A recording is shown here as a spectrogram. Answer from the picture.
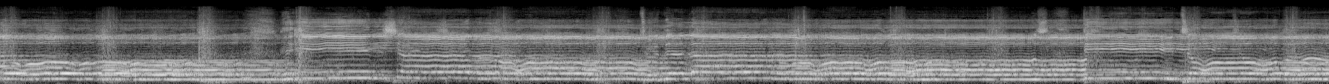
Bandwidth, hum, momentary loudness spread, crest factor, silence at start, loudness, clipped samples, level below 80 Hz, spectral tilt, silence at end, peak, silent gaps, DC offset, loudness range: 16 kHz; none; 2 LU; 12 dB; 0 s; -11 LUFS; under 0.1%; -52 dBFS; -2 dB/octave; 0 s; 0 dBFS; none; under 0.1%; 1 LU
